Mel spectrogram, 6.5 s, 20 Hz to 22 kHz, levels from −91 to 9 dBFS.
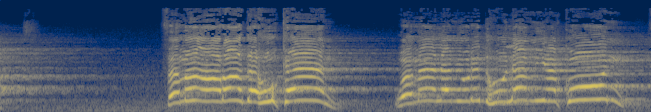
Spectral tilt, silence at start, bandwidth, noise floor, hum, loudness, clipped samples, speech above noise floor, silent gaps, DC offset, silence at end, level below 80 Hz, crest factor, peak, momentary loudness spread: -1.5 dB/octave; 0 s; 16.5 kHz; -46 dBFS; none; -12 LUFS; under 0.1%; 32 dB; none; under 0.1%; 0 s; -58 dBFS; 14 dB; 0 dBFS; 14 LU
